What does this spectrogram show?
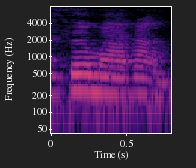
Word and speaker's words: Semarang: Di situ tulisannya Samaronji ya, tapi dibacanya Semarang karena itu nama tempat, tidak boleh dirubah.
